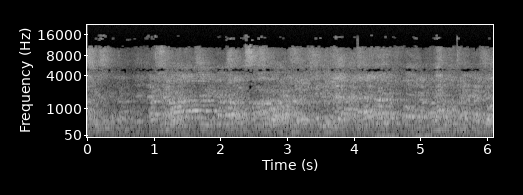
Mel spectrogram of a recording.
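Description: Background chatter: several people talking at once, a steady murmur of overlapping voices with no clear words, filling a large room.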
